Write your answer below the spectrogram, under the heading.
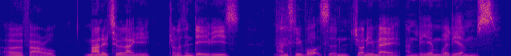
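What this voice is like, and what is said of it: Put-on Welsh accent, fairly convincing. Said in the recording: “No, that was Welsh again ... your Welsh accent's actually quite good”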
